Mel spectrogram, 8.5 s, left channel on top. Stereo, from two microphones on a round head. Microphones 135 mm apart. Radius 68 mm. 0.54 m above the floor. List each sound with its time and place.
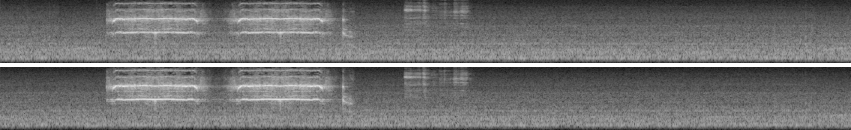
1.1 s a scream: 25° right (ahead or behind), 0.7 m
4.0 s a squeak: 15° right (ahead or behind), 5 m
